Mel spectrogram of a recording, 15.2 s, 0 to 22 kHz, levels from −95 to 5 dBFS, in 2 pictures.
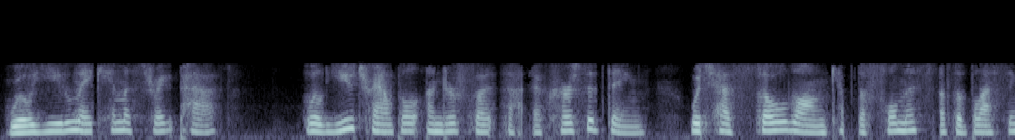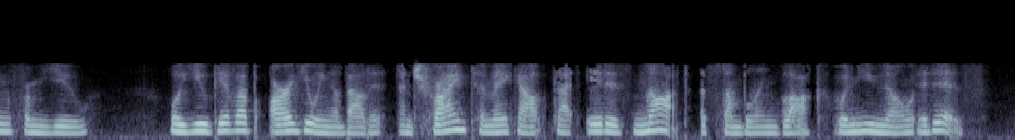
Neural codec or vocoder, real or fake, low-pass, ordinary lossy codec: codec, 16 kHz in and 24 kHz out, 0.8 kbps, FocalCodec, streaming, 65536 codes; fake; 7.2 kHz; AAC, 16 kbps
